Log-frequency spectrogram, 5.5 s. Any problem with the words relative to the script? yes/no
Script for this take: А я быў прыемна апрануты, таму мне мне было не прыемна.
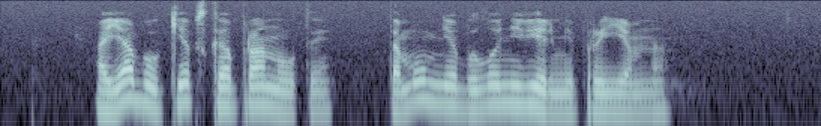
yes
